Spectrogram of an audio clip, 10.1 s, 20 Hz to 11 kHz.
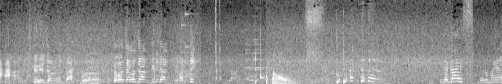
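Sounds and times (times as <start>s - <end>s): falling water rushing: 5.2s - 7.6s.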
